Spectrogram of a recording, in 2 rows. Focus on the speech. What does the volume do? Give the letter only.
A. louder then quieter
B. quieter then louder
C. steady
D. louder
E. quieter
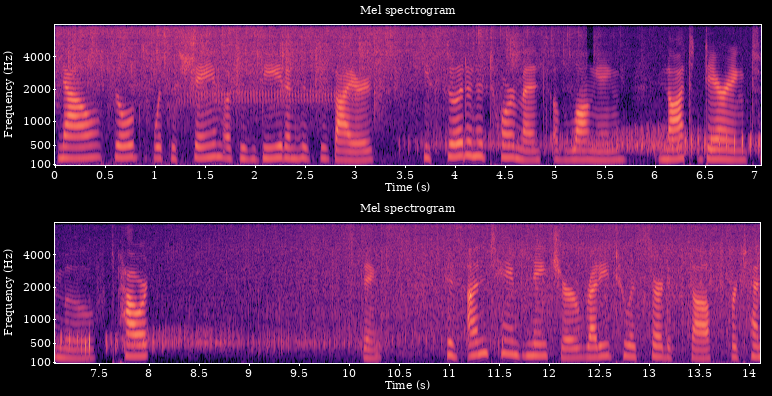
C.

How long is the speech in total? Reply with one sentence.
The speech can be heard for 12 seconds in total.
